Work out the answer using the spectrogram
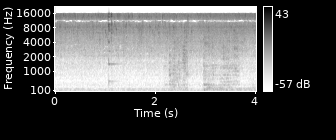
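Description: Chicken pieces sizzling steadily in hot bacon grease in a nonstick sauté pan as a wire straining spoon scoops them out. A sharp click comes about a second in, and the spoon knocks and scrapes in the pan shortly before the end.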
